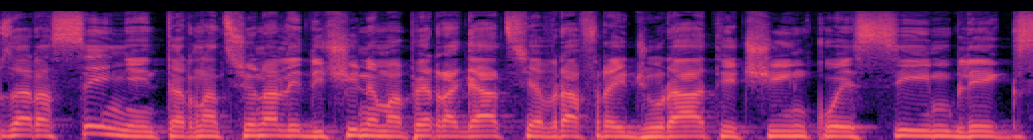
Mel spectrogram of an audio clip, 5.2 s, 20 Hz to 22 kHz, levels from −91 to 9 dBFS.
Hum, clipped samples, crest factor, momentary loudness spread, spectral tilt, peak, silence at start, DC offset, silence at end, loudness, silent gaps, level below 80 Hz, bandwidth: none; under 0.1%; 18 dB; 3 LU; -3.5 dB/octave; -4 dBFS; 0 s; under 0.1%; 0 s; -20 LUFS; none; -50 dBFS; 16 kHz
